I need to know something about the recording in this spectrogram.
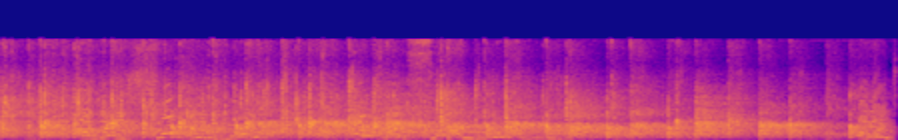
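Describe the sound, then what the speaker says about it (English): An audience at a talk-show style discussion claps in a burst of applause, close and fairly loud, with voices mixed in over the clapping. "Come on, you want to clap, clap."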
